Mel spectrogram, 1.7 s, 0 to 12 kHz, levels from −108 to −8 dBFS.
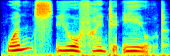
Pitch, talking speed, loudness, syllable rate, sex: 235 Hz, 210 wpm, -18 LUFS, 3.8 syllables/s, female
